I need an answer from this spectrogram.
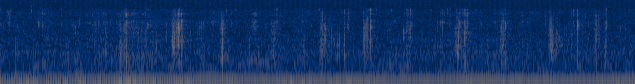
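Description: A person chewing a mouthful of food close to a clip-on microphone: wet mouth clicks and smacks at an uneven pace.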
